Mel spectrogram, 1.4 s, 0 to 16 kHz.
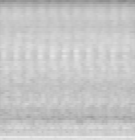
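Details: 1600cc VW dune buggy (air-cooled flat-four) idling after an oil change, all new spark plugs and correcting swapped cylinder 1 and 2 plug wires, in mid-30s°F weather: a steady, even low rumble with a smooth firing rhythm and no misses or knocks. The cylinder 1 misfire is cured, though a low-rpm under-load issue remains.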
